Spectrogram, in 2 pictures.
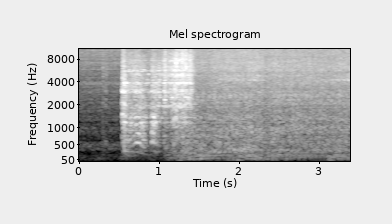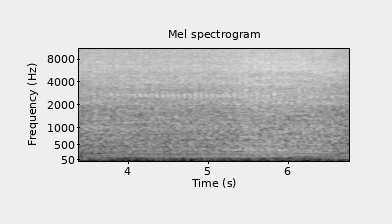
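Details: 1998 Nissan Pathfinder: engine cranks and catches, then idles with a steady airy hiss over it; source unidentified, noise also happens when shifted into Drive.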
